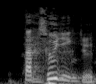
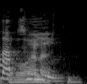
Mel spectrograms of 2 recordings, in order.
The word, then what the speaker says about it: Tatsujin: El de los tambores, Taiko no Tujutsu o algo así, es que no sé cómo se dice. Tatsujin. taiko no Tatsujin. – Taiko, no Tatsujin.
